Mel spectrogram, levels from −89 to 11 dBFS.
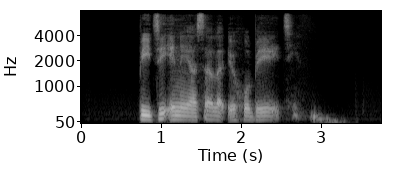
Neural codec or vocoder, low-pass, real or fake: codec, 16 kHz, 0.5 kbps, X-Codec, WavLM features, trained on Multilingual LibriSpeech; 7.2 kHz; fake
